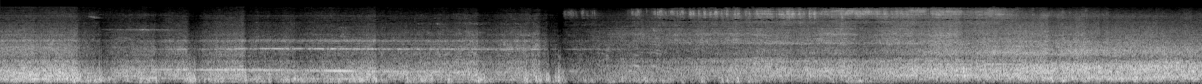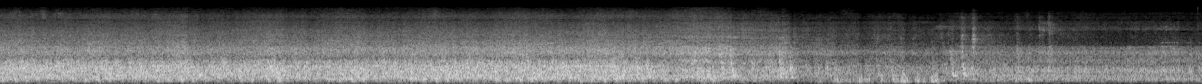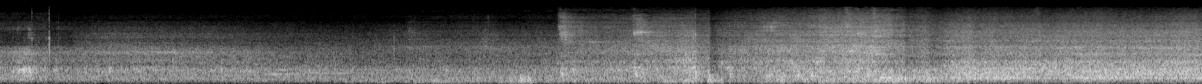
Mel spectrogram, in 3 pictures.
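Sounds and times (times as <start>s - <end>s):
train passing: 0.0s - 36.0s.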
